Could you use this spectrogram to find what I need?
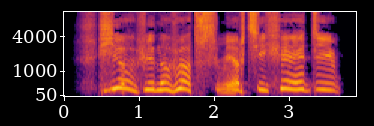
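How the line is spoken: Hoarse wheeze. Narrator (Russian): сипел Джош

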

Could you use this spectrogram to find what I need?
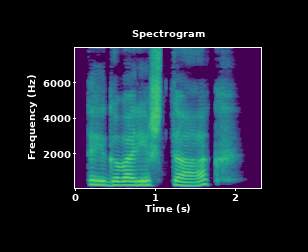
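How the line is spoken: Slow speech. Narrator (Russian): сказала Аллегрион медленно

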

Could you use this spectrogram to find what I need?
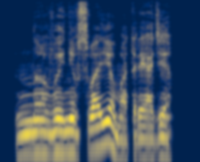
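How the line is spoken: Through clenched teeth. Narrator (Russian): процедил сквозь зубы Жумельяк

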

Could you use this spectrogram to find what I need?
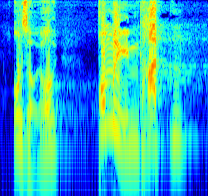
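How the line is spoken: Shouted. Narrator (Vietnamese): có người hét lên

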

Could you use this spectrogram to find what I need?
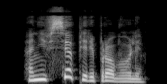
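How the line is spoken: Confirming. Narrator (Russian): подтвердила Верити

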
